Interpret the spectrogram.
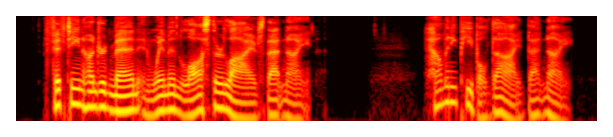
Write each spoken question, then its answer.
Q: How many people died that night?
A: 1,500 people died that night.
